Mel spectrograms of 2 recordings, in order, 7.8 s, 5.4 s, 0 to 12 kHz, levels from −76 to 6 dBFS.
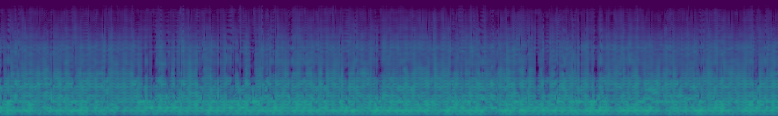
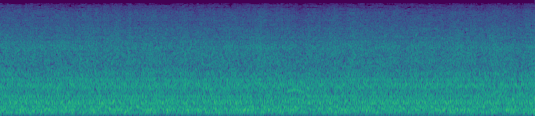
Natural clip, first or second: second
